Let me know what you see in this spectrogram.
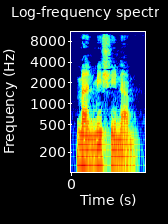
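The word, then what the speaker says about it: می‌نشینم: To sit, نشستن, من می نشینم. Pronounced من میشینم.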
